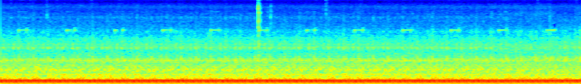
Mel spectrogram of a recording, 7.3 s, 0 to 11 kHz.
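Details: International 9370 truck diesel just started after sitting, idling to charge the batteries; short high beeps about twice a second over a steady, deep idle, warning buzzer active, cause unknown.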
